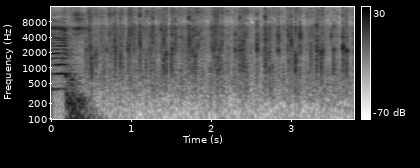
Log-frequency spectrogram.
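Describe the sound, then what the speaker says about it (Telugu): An audience at a cheque distribution event in the Gangavaram MPDO office claps after a loud voice at the start, with scattered, uneven handclaps fading in and out at moderate distance. "గట్టిగా క్లాప్స్"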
